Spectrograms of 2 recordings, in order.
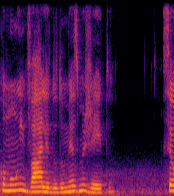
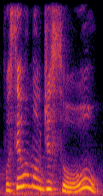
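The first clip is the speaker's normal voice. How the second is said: high, raised disbelieving question; shocked question; 8 semitones higher, 4 dB louder than usual. Acted. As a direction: ask in disbelief. James shocked at the fight.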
